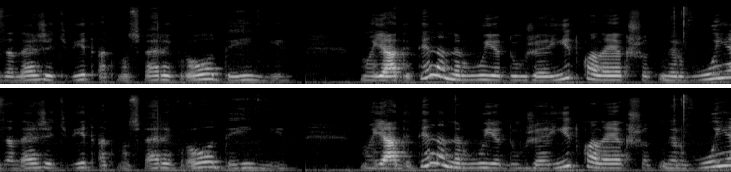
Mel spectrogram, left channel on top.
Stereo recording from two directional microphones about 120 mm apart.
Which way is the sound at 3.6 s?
35° left (ahead or behind).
